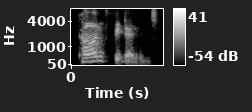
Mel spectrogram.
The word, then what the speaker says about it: confident: Confident. Confident. Ba âm tiết nhấn âm 1.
